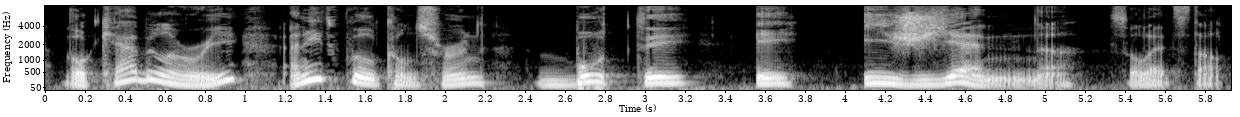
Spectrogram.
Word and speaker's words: beauté: But then it will give you the sound o, beauté, okay?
